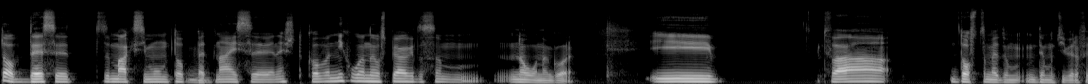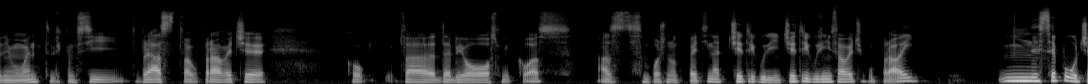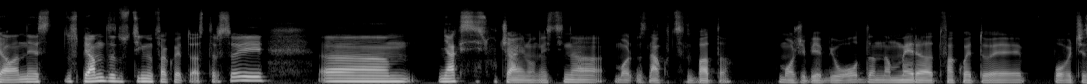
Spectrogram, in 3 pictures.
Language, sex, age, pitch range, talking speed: Bulgarian, male, 20-39, 100-135 Hz, 150 wpm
